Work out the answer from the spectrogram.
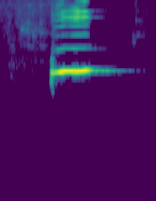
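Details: Senegal parrot trained to whistle on command, answering the owner's cue with a single clear whistle just under a second long, holding one steady, fairly high pitch before fading.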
